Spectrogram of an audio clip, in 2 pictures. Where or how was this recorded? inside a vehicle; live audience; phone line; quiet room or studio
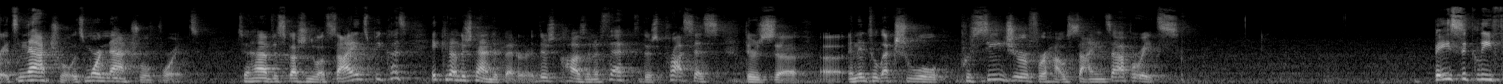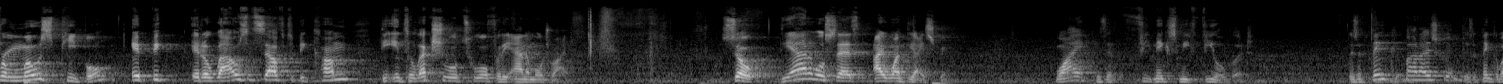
live audience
